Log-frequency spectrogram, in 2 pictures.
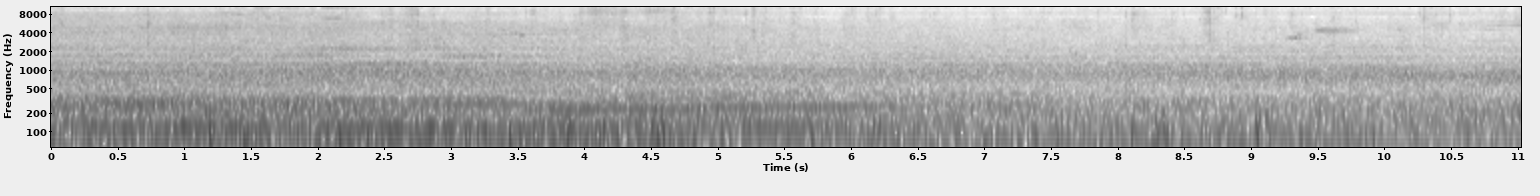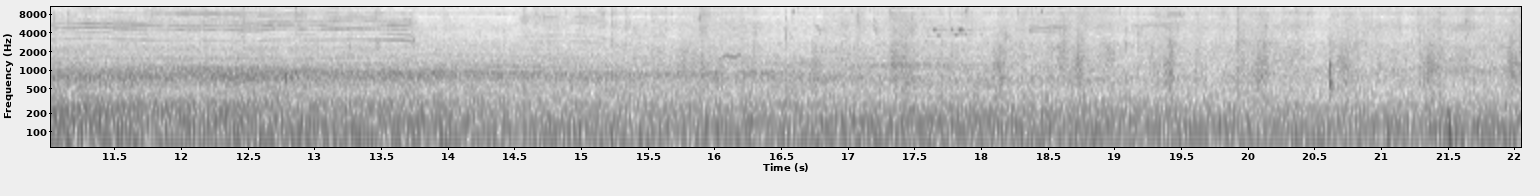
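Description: Wind rumbles low outdoors, strongest at first and then easing.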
